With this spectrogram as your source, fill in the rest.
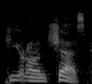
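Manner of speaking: ordinary delivery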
